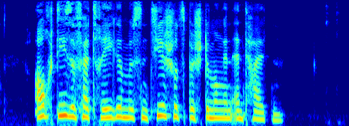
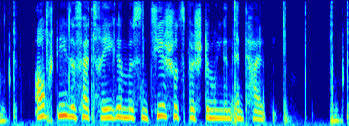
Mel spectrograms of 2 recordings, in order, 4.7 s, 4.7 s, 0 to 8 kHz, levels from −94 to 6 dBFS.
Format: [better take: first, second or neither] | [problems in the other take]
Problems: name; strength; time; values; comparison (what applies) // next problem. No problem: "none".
first | noise reduction (neural diffusion model UNIVERSE++)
